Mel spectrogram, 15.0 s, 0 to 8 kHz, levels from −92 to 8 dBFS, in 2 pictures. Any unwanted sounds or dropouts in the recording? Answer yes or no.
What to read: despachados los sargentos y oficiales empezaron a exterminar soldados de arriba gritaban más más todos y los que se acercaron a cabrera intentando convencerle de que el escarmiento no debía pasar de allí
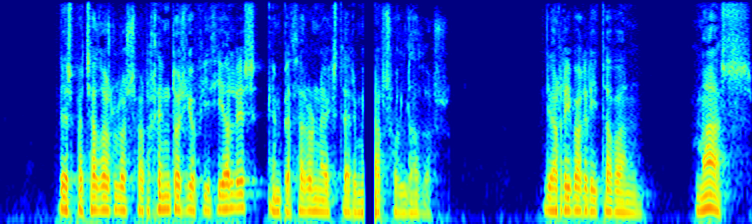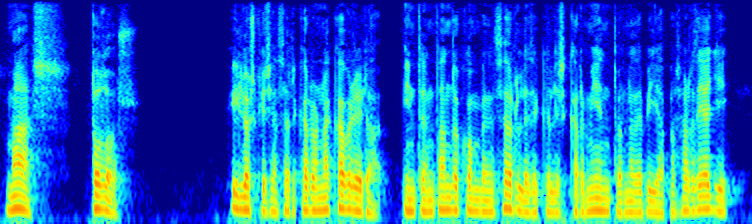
yes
